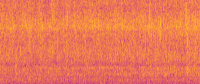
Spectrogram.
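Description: Steady churning and rushing of water stirred by a spinning propeller on a radio-controlled submarine, a dense, even wash with no pauses and no talk.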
